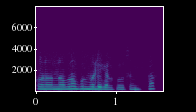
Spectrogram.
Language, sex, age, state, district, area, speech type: Odia, male, 18-30, Odisha, Nabarangpur, urban, conversation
